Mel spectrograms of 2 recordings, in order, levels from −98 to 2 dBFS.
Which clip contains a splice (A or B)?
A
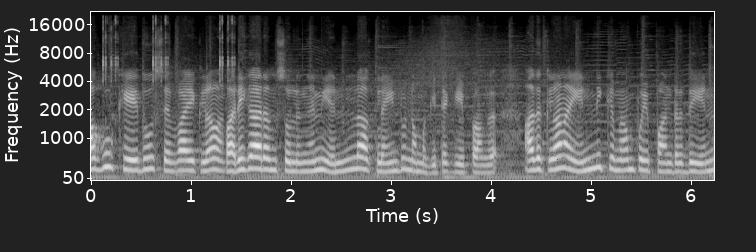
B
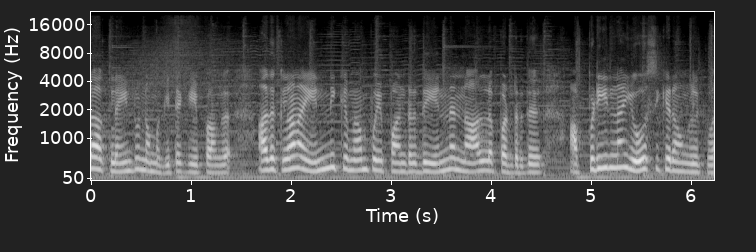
A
